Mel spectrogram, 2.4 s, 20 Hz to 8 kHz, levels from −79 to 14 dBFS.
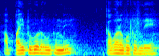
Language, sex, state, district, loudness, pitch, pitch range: Telugu, male, Andhra Pradesh, Annamaya, -14 LUFS, 125 Hz, 120-130 Hz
